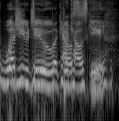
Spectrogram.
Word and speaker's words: Wojciech Bukowski: They got some like rookie doing his eulogy, and he couldn't even pronounce Wojciech Bukowski. – It sounds like would you do Bukowski.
